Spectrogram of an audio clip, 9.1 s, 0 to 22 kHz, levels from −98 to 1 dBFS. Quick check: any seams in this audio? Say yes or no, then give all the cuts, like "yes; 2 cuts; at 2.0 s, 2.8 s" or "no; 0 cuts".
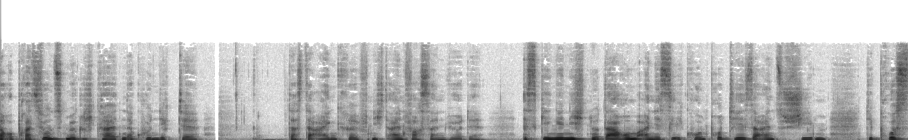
yes; 1 cut; at 2.8 s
